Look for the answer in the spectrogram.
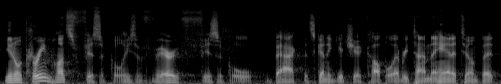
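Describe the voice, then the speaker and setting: A man's voice: rumbling low, rapid-fire, gravelly. A man co-hosting a sports talk show, giving casual analysis in a blunt, colloquial, conversational way.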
